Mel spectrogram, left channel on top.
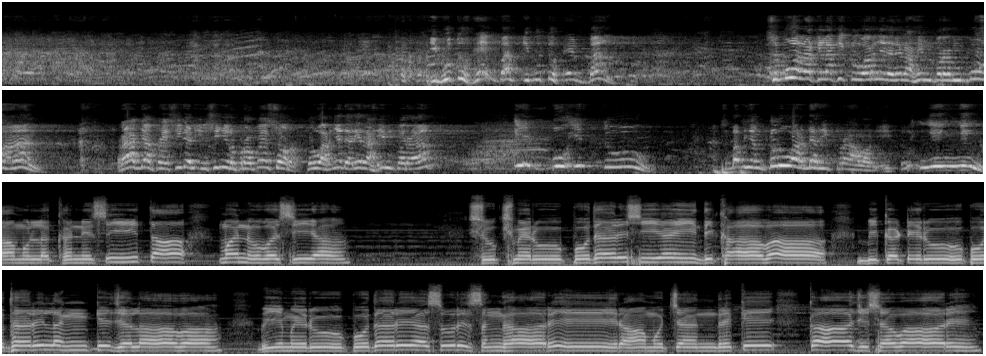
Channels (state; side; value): different; both; correlation 0.00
